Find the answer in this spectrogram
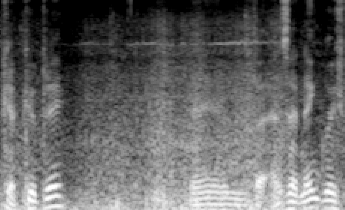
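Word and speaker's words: Kirkcudbright: doesn't matter uh most people will know that kod bright is actually pronounced kbri um but as an English person if you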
